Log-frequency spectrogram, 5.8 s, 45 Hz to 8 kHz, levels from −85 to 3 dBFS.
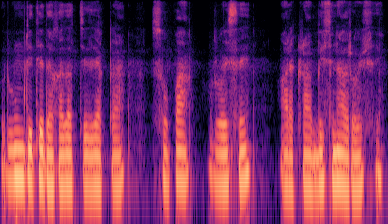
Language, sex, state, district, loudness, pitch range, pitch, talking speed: Bengali, male, West Bengal, Cooch Behar, -18 LUFS, 110-125 Hz, 115 Hz, 115 wpm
